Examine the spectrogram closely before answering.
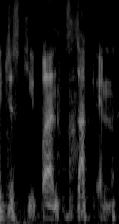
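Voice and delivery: very low, whispered instruction; mock-soothing whisper to a smothered child; hushed reassurance. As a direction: trail down to a near-silent murmur. Parent quietly coaxing smothered child.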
